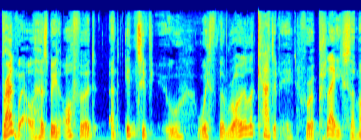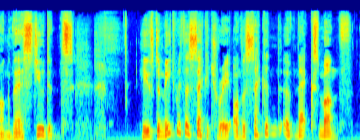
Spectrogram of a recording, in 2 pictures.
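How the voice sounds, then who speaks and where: A man's voice: mid-range voice, big pitch swings, normal speed, husky. An actor playing a proud, pious clergyman father in a radio drama, speaking in a formal, sermonising manner. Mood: proud, solemn. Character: proud, pious Victorian clergyman father, exclamatory and scripture-quoting.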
